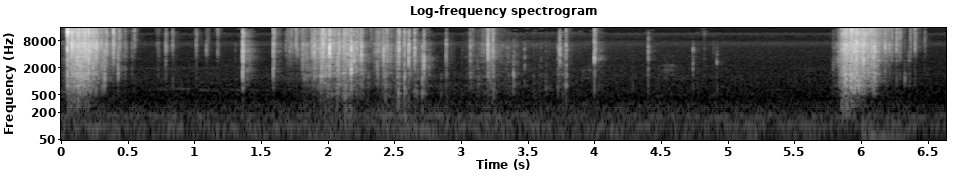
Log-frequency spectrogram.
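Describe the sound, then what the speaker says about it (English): Paper crunched and crumpled by hand as a stand-in for an egg cracking in an indie game, heard as close, dry crackling bursts with a sharp crunch near the start, middle and end, separated by quieter rustles. "I crunch papers to make the sound effect when the egg cracks."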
